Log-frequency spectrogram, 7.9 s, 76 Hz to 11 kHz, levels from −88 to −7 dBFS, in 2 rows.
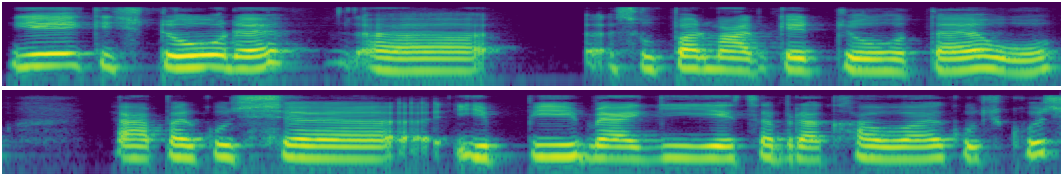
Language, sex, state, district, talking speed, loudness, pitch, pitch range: Hindi, female, Odisha, Malkangiri, 165 wpm, -17 LUFS, 205 Hz, 195-220 Hz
